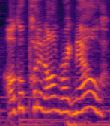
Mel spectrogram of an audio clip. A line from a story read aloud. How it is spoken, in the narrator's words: Myra cried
